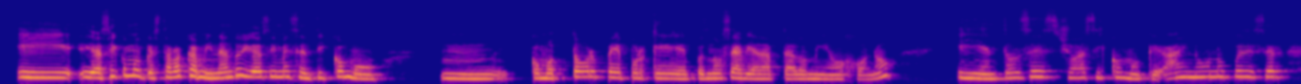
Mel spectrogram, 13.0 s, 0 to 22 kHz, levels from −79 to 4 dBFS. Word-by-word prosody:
y 230 -1 +3
y 235 - +6
así 225 +5 +4
como 305 0 +2
que - - +3
estaba 240 +5 +2
caminando, 250 0 +4
yo 265 -5 +7
así 255 +1 +1
me 255 +1 0
sentí 215 -4 -2
como, 190 -8 +1 0.5
mm, 185 -2 0 0.4
como 205 0 0
torpe 250 -2 +1
porque, 200 -3 -3
pues, 190 - -2
no 200 0 0
se 220 - 0
había 195 -2 +1
adaptado 185 -1 -3
mi 180 -1 -3
ojo, 170 -1 -8
¿no? 300 - -6 0.6
Y 210 -3 +1
entonces, 225 +7 -3
yo 220 -3 -10
así 220 0 -9
como 200 -6 -4
que, 170 -2 -7
"ay 240 +3 -3
no, 245 +1 0
no 255 -1 -5
puede 265 -1 -3
ser." 255 0 -2
220 Hz, 160 wpm, -22 LUFS, 195-250 Hz, 0.6 s, yo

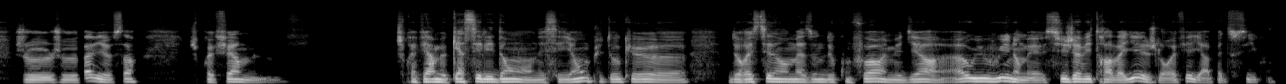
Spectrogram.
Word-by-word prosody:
Je 110 -1 -1
je 110 0 -5
veux 105 0 -4
pas 150 +1 0
vivre 115 -7 0
ça. 130 +1 -2 0.5
Je - - -9
préfère 120 +2 -1
m 105 -3 -6 1.3
je - - -1
préfère 120 0 +1
me 120 -3 +5
casser 130 +1 +3
les 120 -1 +5
dents 125 +2 +3
en 105 -4 -1
essayant 115 +7 -2
plutôt 120 -2 -4
que, 120 +1 -5
heu, 110 -2 -2 0.4
de 115 - -3
rester 120 +4 +1
dans 120 -2 +3
ma 115 -1 +1
zone 115 +1 -2
de 110 - -3
confort 130 +5 -1
et - - -2
me 105 -1 -3
dire, 115 +4 -2
heu: 100 -3 -2
«Ah 130 +4 -1
oui, 140 0 +7
oui, 135 - +5
oui, - - +4
non, 120 - +3
mais 100 0 -4
si 130 +4 +2
j'avais 125 -1 +4
travaillé, 115 +3 +1
je 105 - -5
l'aurais 95 +1 -6
fait, 140 - -5
il - - 0
y - - -4
a - - -7
pas 100 - -11
de 105 - -16
souci, 110 -3 -4
quoi». 110 - -29
115 Hz, 235 wpm, -21 LUFS, 105-125 Hz, 1.3 s, oui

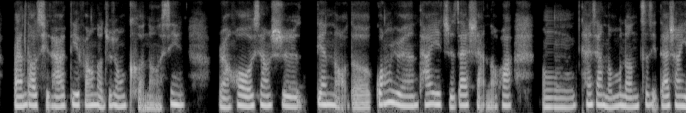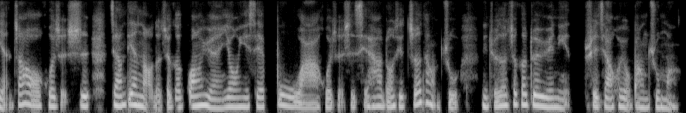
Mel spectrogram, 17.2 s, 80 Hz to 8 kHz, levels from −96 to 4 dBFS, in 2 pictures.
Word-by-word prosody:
搬 210 +1 +4
到 230 -2 +3
其 - - +1
他 210 0 +1
地 230 +1 +2
方 235 0 +2
的 225 -4 +3
这 225 - -2
种 215 -2 +2
可 - - -4
能 - - -3
性， 240 -3 +3 0.4
然 190 -4 0
后 215 -1 +3
像 225 -1 +2
是 210 -4 +1
电 240 0 +4
脑 225 - -1
的 90 +1 -2
光 270 +3 +3
源， 220 -3 +3
它 240 +1 0
一 245 -1 +4
直 205 -4 -2
在 225 +2 +2
闪 235 - -3
的 - - -4
话， 215 +1 0 0.4
嗯， 195 0 -2
看 245 -2 +1
下 240 -1 +2
能 205 -2 +2
不 220 - +3
能 200 -1 +2
自 230 +3 0
己 235 - -3
戴 210 - +1
上 220 -1 +2
眼 200 - 0
罩， 240 -1 +1
或 210 -1 -1
者 200 - -6
是 210 -1 +1 0.2
将 215 -1 +3
电 235 -2 +4
脑 200 - 0
的 - - -6
这 - - -3
个 185 -1 -4
光 210 +2 +2
源 175 -4 0
用 195 0 +1
一 195 0 0
些 200 -1 -1
布 105 -4 +1
啊， 90 -1 -1
或 95 - -2
者 95 - -9
是 95 - -5
其 - - -5
他 205 0 -1
的 205 - 0
东 205 - 0
西 205 -2 -1
遮 240 +5 -1
挡 265 -6 -2
住， - - -5 0.3
你 205 - 0
觉 195 - -3
得 225 +1 +2
这 250 +2 -1
个 240 -1 +1
对 225 -3 +4
于 195 -1 +3
你 190 -2 -3 0.2
睡 - - -1
觉 195 -2 -2
会 195 +1 -1
有 185 - -2
帮 180 -1 -3
助 185 0 -3
吗？ 185 +3 -3
210 Hz, 285 characters per minute, -23 LUFS, 195-230 Hz, 0.4 s, 搬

